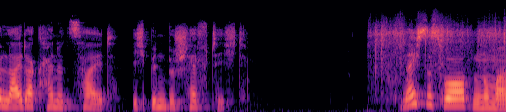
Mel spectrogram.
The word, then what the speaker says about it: beschäftigt: b auf nicht die dann haben wir den kurzen vokal und das g spricht man standard sprachlich als ich laut es ist aber auch in ordnung beschäftigt zu sagen ich habe leider keine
